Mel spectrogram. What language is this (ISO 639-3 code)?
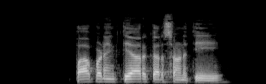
xhe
